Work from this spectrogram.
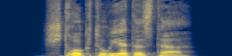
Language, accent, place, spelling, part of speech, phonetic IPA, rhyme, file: German, Germany, Berlin, strukturiertester, adjective, [ˌʃtʁʊktuˈʁiːɐ̯təstɐ], -iːɐ̯təstɐ, De-strukturiertester.ogg
- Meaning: inflection of strukturiert: 1. strong/mixed nominative masculine singular superlative degree 2. strong genitive/dative feminine singular superlative degree 3. strong genitive plural superlative degree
